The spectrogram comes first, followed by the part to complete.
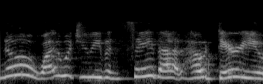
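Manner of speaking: put-on, very high, tearful indignant outburst. Retelling answering a question while crying, re-enacting an indignant outburst. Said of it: "And I got all indignant about it".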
